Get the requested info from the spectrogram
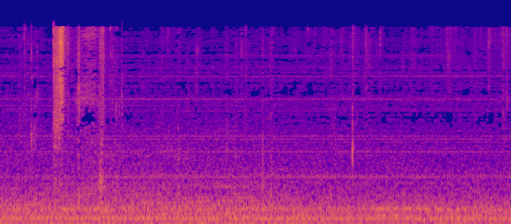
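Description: Steady low mechanical hum, like a running engine or machinery, with a couple of sharp clicks about a second in.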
